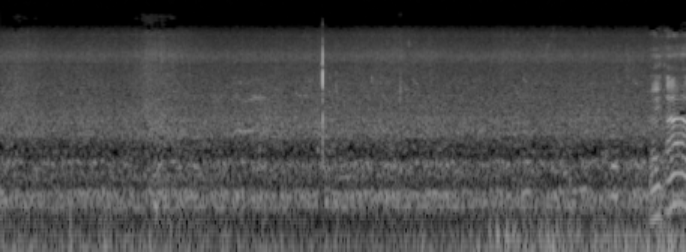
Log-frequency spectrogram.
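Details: Excited honey bee swarm moving down toward the top of the hive while the queen is searched for, thick continuous low buzz with a single click and a whining bee passing close at the end.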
